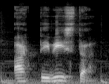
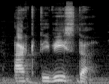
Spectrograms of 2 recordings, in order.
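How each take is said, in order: First: The stress is on the syllable vis. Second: The stress is on the syllable vis.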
